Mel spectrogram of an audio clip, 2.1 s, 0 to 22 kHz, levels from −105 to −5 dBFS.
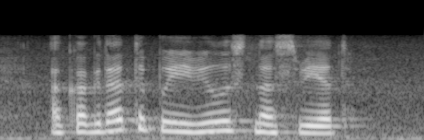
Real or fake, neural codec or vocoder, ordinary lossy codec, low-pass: real; none; none; none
